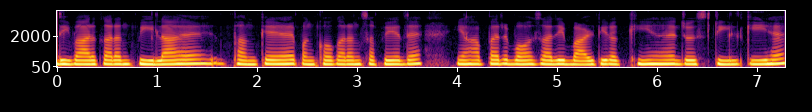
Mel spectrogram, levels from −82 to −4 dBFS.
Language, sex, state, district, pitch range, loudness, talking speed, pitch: Hindi, female, Chhattisgarh, Sukma, 195-210 Hz, -11 LUFS, 190 wpm, 200 Hz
